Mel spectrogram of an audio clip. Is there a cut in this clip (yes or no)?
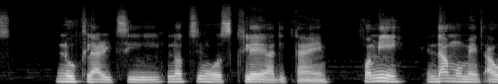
yes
